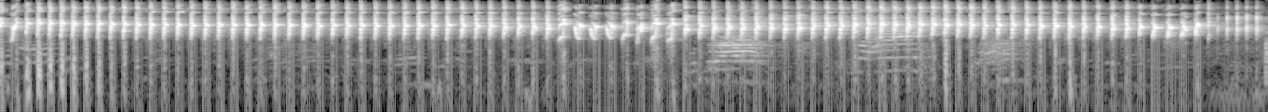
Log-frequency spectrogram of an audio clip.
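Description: Lovebird's ngekek: a long, fast chattering trill of sharp, high chirps at about fifteen a second, stopping about nine seconds in.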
